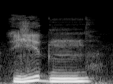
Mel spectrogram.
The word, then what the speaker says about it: Yidden: The N in Yidden is syllabic, so it has two syllables, and the L is a lowercase l, so it's a dark L. Yidden in alle Länder.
